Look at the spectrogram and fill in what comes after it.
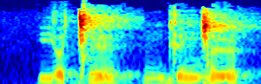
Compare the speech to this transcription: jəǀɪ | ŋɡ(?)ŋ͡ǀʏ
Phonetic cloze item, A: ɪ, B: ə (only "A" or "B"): A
